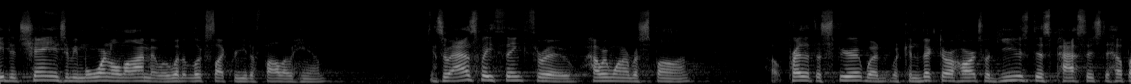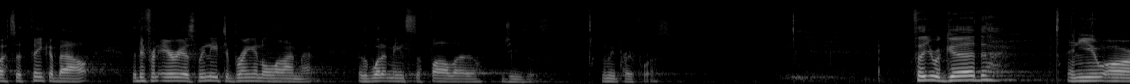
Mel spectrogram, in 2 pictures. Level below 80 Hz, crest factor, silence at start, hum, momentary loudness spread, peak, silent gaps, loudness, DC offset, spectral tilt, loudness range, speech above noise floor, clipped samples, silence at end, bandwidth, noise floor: -80 dBFS; 20 dB; 0 s; none; 16 LU; -16 dBFS; none; -35 LUFS; under 0.1%; -5 dB/octave; 10 LU; 36 dB; under 0.1%; 0 s; 16 kHz; -71 dBFS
